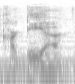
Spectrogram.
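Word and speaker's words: kardia: Because, see, throughout the Bible, when Jesus says, love the Lord your God with all your heart, the word for heart, a word that is pronounced cardia in Scripture, encompasses the physical, emotional, and spiritual life of human beings.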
